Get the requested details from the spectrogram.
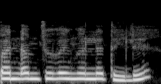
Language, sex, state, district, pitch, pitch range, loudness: Wancho, female, Arunachal Pradesh, Longding, 255 Hz, 250-265 Hz, -11 LUFS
